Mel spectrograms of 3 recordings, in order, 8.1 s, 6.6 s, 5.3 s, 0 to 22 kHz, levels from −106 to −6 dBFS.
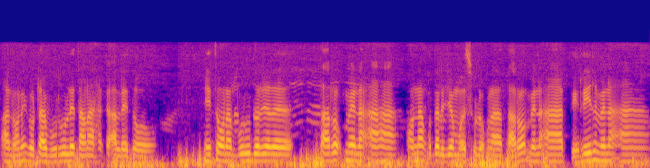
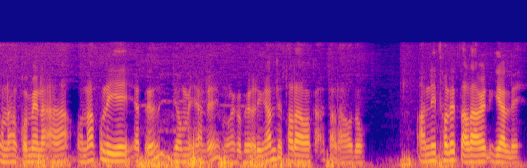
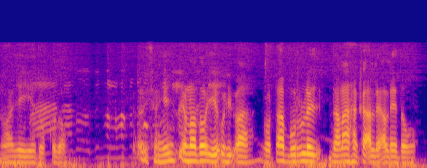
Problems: none marked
